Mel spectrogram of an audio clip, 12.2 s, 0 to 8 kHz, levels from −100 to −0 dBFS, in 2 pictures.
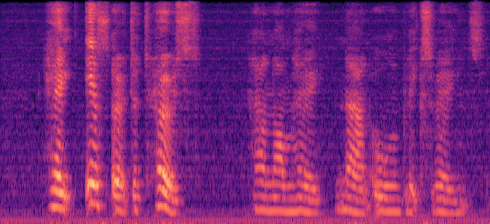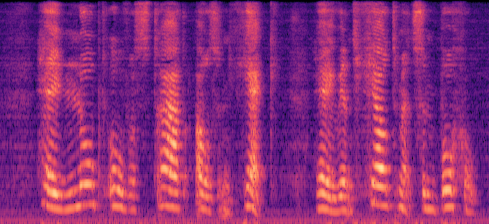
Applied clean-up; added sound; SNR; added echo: none; none; none; reverberation time 0.2 s.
